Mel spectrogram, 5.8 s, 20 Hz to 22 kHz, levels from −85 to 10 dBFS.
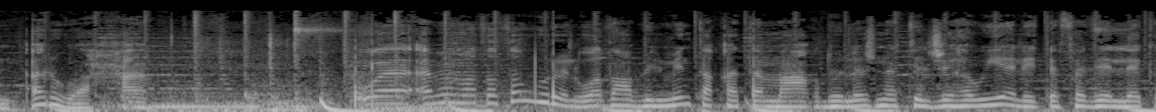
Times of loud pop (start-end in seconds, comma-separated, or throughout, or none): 1.78-1.88, 2.68-2.79, 3.77-3.79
